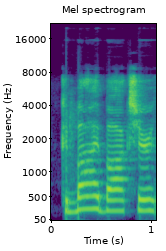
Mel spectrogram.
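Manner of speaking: chorused goodbye. Acted. The animals crowd the van bidding Boxer farewell, cheerful call. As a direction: wave him off brightly. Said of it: "they chorused".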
